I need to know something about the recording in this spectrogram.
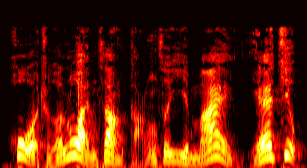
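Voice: mid-range voice, wildly swooping pitch, takes it slowly, slightly rough. A storyteller, telling a classic tale in colloquial style with asides to the listeners. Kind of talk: traditional oral storytelling.

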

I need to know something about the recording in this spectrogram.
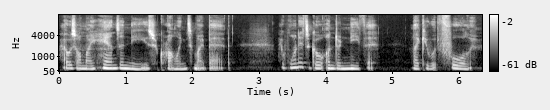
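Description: A woman's voice: mid-range voice, creaky, dark tone, breathy edge. Whispering woman telling a horror story. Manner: whispering throughout.

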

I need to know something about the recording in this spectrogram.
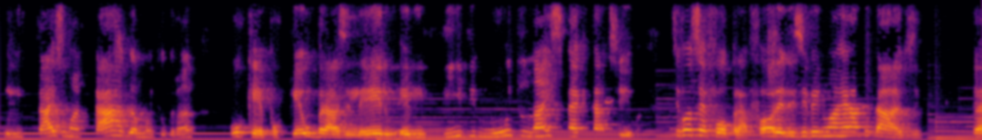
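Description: Brief: emphatic Brazilian woman therapist in interview, animated explainer, faint music underneath. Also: a little high. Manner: animated, emphatic, asks listener "entendeu?" often. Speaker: therapist guest.

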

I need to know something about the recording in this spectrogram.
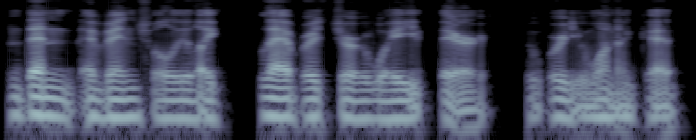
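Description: A man's voice: sits low, monotone, fast, gravelly, dry recording, clean studio sound. A young man, chatting in a laid-back, thoughtful way as a student guest. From Ecuador. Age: 20s. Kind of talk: casual chat.

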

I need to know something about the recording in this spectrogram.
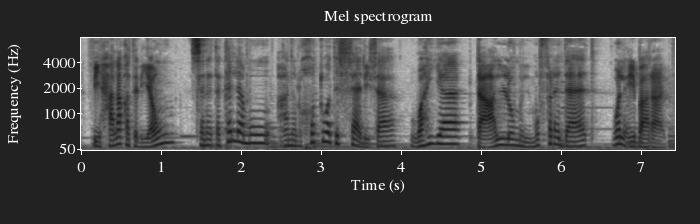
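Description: A man's voice: on the high side, darkish tone. A man hosting a language podcast, presenting a scripted lesson in carefully enunciated formal Standard Arabic and in English.

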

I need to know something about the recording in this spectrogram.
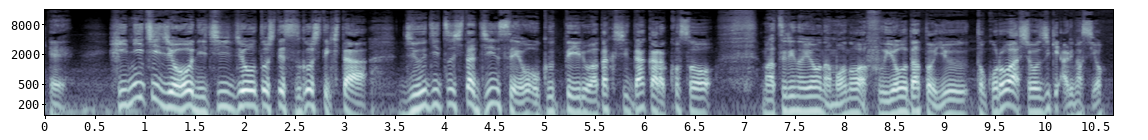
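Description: A man's voice: mid-range voice, lively intonation, moderate pace, husky. A man in the entertainment business giving a rambling, self-mocking rant in a casual solo monologue.

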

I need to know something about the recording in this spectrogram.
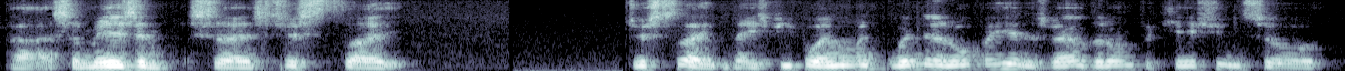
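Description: A man's voice: fairly high pitch, normal speed, warm tone, dull audio. A man from the Glasgow area with a broad Glaswegian accent, telling anecdotes in loose, colloquial, rambling chat. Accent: broad Glaswegian Scottish. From Glasgow area, Scotland. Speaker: guest, tour operator. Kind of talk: casual chat.

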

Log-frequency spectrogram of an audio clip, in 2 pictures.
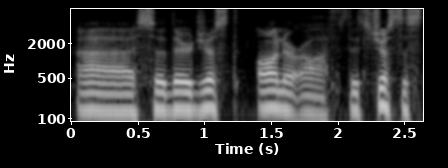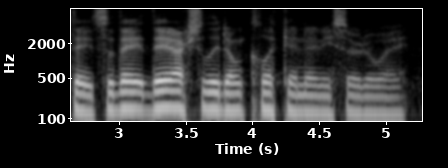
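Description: Opinionated man with a clear, dry voice. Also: medium pitch, level tone, normal speed, no echo. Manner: opinionated, explains at length, trails off quietly. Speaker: podcast co-host. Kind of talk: casual tech chat.

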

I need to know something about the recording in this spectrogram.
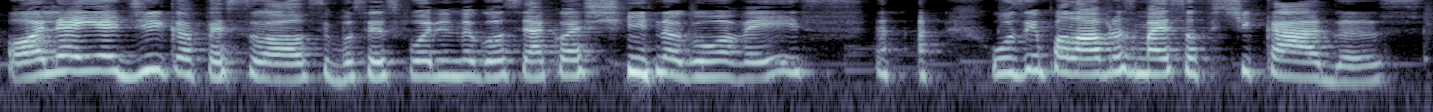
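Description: A woman host in a casual interview, asking questions with plenty of fillers and quick laughs. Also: high-pitched, sharp tone. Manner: friendly, questions with many fillers.

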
